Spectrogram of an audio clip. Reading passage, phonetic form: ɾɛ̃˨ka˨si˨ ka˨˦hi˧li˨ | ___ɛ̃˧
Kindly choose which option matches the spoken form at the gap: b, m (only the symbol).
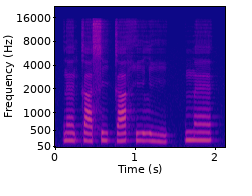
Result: m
